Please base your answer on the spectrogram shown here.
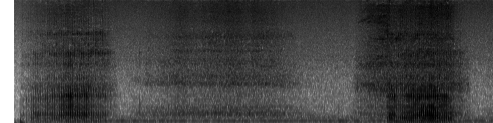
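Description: Two loud, rough inhaled snores about five seconds apart with quiet breathing between, typical of snoring in sleep.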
